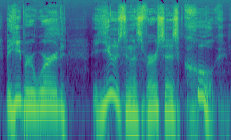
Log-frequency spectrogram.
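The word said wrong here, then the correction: chug (חוג): pronounced chug, sorry.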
